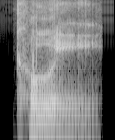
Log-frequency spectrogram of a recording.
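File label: "cooee", American English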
